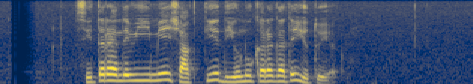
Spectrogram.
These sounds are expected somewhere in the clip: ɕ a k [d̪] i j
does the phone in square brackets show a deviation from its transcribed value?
yes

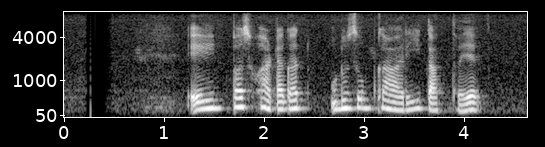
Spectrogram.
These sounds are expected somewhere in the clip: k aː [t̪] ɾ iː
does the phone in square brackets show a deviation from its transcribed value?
yes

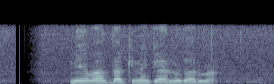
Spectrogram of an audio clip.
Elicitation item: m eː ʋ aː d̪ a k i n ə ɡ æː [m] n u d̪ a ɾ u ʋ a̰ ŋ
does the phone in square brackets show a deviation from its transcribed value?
yes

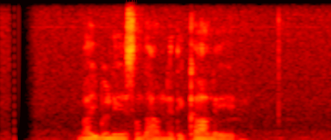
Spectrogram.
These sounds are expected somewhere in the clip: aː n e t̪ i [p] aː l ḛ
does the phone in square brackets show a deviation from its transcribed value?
yes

